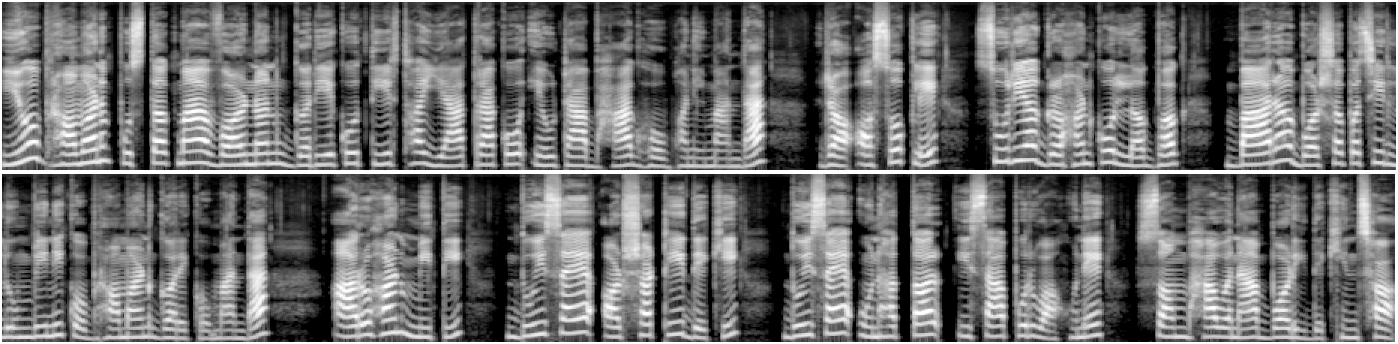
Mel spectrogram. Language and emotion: Nepali, neutral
